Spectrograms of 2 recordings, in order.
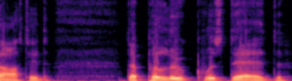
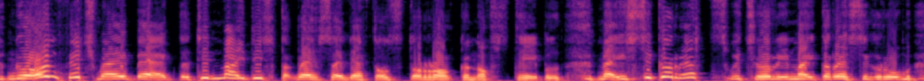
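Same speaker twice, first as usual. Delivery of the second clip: grande dame Russian ballerina; 12 semitones higher than usual. A narrator's reading. Narrator voicing Arienskaya, imperious and high. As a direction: sigh it out like a tragic prima donna.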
